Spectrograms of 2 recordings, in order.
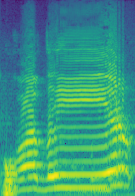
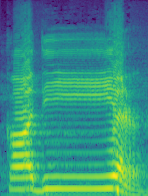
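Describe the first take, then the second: First: The r is pronounced thick and heavy. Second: The r is pronounced thin and light. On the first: The speaker calls it wrong. "bukan qadir" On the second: The speaker calls it right. "tapi qadir. Tipis"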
